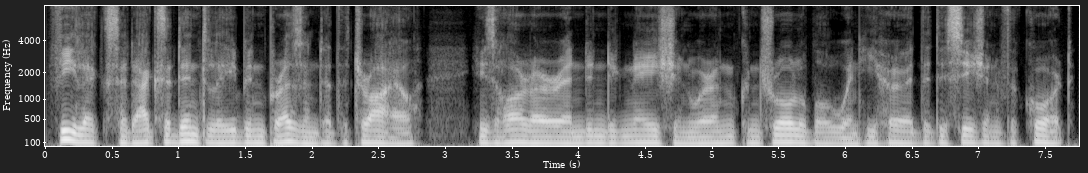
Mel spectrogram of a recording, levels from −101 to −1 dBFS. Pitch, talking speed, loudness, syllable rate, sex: 95 Hz, 170 wpm, -19 LUFS, 5.3 syllables/s, male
